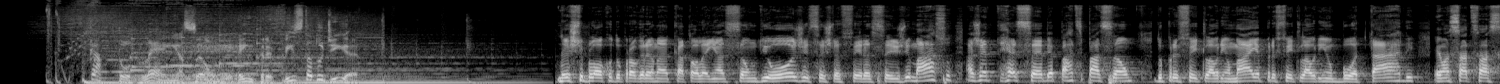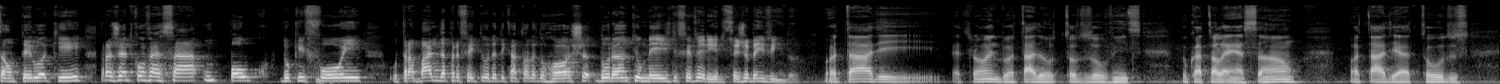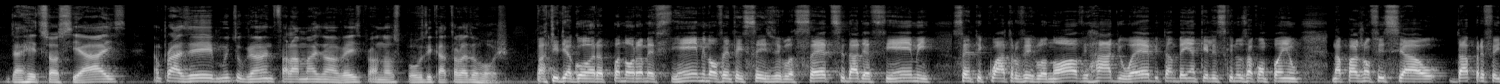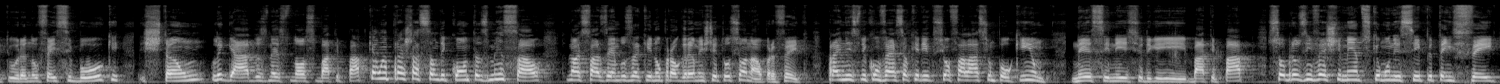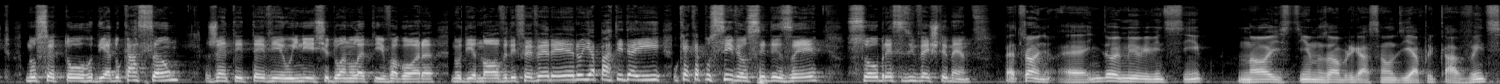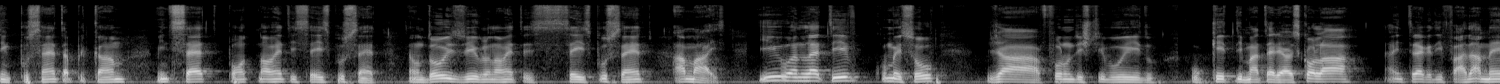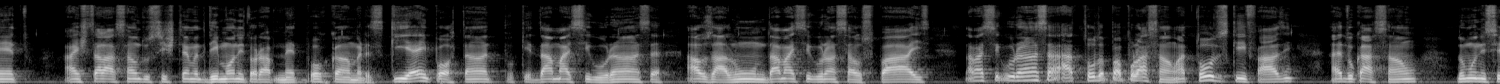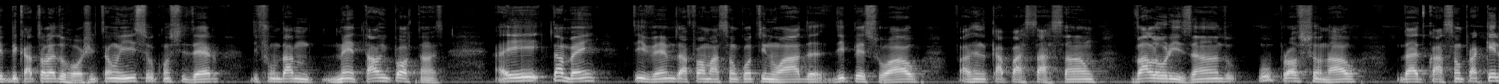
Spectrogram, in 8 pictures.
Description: Na sexta-feira (06), o prefeito de Catolé do Rocha, Laurinho Maia, participou do programa Catolé em Ação, gerado pela Rádio Panorama FM 96,7 e retransmitido pela Rádio Cidade FM 104,9,…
